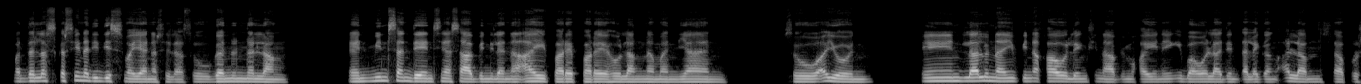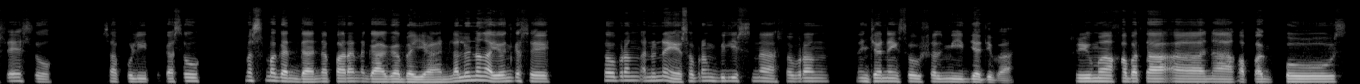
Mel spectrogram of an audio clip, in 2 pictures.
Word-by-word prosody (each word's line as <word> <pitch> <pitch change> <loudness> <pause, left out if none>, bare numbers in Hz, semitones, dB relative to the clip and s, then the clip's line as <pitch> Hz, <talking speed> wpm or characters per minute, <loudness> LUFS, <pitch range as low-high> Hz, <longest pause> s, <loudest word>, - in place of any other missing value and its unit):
madalas 155 +3 -1
kasi 170 +3 -1
nadidismaya 145 -6 +1
na 125 - -1
sila. 115 0 -5
So, 130 -1 -6
ganun 135 0 +3
nalang. 120 -4 +1 0.6
And 140 +1 +1
minsan 175 0 +2
din 145 -1 +6
sinasabi 135 -2 +2
nila 130 0 +1
na, 125 0 0
"Ay, 140 -1 +4
pare-pareho 130 -1 +2
lang 125 -1 0
naman 120 -1 -1
yan," 120 -3 -1 0.6
so 130 0 +1
ayun. 125 -6 +2 0.5
And 160 +1 +2
lalo 160 +2 +6
na 150 -3 +3
yung 150 -1 -2
pinakahuling 140 -3 0
sinabi 120 -3 -4
mo 120 - -7
kanina, 125 +1 -3
yung 135 - -10
iba 130 - +1
wala 125 -1 0
din 120 0 -7
talagang 120 0 -3
alam 130 -4 -1
sa 120 +2 -5
proseso, 130 -1 -5 0.5
sa 140 - -6
pulitika, 135 0 -4
so, 160 -1 0 0.5
mas 185 -2 -3
maganda 145 -8 +2
na 140 - -2
parang 145 0 +1
nagagabayan, 120 -3 +2
lalo 170 +5 +3
na 200 - +4
ngayon 145 -2 +4
kasi 145 -4 0 0.6
sobrang 185 +1 -1
ano 175 - -3
na 185 - -1
eh, 130 - +2
sobrang 165 +5 -4
bilis 160 0 -3
na, 150 -4 -2
sobrang 145 +2 -2 0.3
nandiyan 150 0 0
na - - +2
yung 130 - -13
social 140 -1 0
media, 130 -1 +1
di 115 0 -1
ba? 95 -2 -6 0.6
So, 145 - -1
yung 145 0 +4
mga 140 -1 +4
kabataan 135 -2 +2
nakakapag-post, 130 +1 +1
135 Hz, 150 wpm, -24 LUFS, 125-150 Hz, 0.6 s, din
